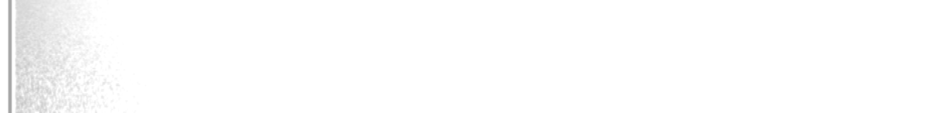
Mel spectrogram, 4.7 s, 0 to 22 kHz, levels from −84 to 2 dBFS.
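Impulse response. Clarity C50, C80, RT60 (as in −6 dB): 7.0 dB, 8.0 dB, 2.1 s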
